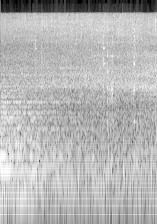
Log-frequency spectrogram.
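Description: Pineapple pieces sauté in a hot pan with a steady, even sizzle and a few faint stirring clicks, heard alone without any talk.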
